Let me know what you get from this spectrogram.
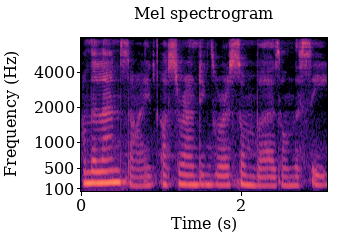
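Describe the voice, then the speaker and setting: Soft-spoken delivery proceeds at a moderate pace. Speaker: amateur ASMR reader, first time doing ASMR. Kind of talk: bedtime story reading, ASMR audiobook. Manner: soft-spoken, growing louder as the reading goes on.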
